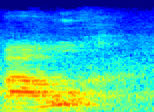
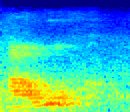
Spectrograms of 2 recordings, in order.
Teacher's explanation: It sounds like a W sound. Her R is so soft. It doesn't ripple like in the Spanish or Latin-based languages. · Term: letter Resh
